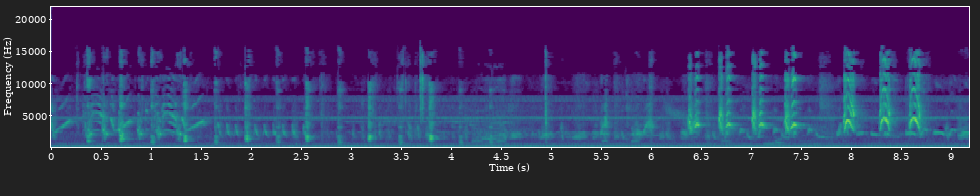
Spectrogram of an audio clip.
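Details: A caged Chinese hwamei with green plumage, described as a good singer, sings a varied run of clear whistles, quick chirps and trills, mid to high pitched, with brief pauses between phrases.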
